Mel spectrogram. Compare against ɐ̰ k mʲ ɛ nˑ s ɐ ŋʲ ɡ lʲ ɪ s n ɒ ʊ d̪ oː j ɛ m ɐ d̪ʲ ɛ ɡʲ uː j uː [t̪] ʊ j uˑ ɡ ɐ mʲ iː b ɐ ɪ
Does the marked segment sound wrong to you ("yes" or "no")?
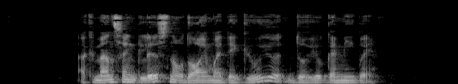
yes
